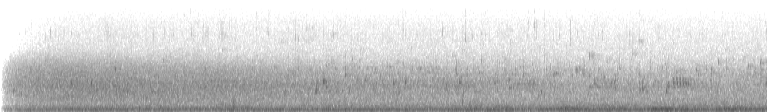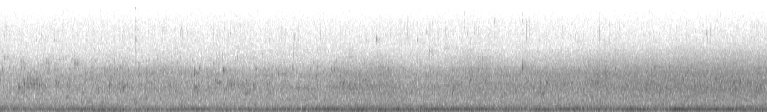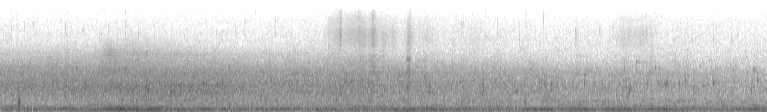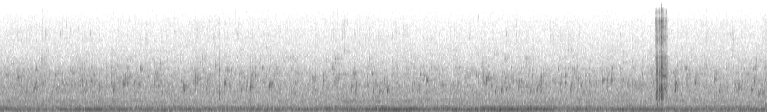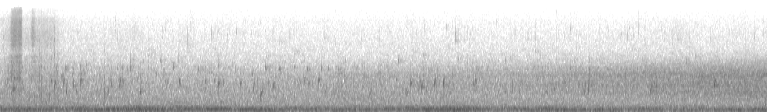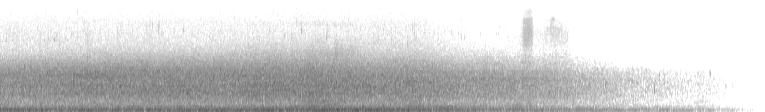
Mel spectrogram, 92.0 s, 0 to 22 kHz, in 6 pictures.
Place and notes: Jackson Marsh State Wildlife Area, Wisconsin, USA - Jackson Marsh - Site of July 2012 fuel pipeline leak
Gurgling creek beneath massive temporary timber roadway, constructed atop frozen marsh. Pipeline leak repair to start this week. The site still smelled of gasoline, of which 54,600 gallons spilled in July 2012. Buckeye LLP owns this line, which runs from East Chicago, Indiana, to Milwaukee and Green Bay. Pipeline contains gasoline, jet fuel, and diesel lines.
Wisconsin, United States of America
